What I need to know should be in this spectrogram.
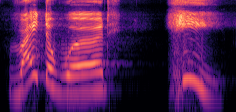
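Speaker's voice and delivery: slow, clear dictation of the word "he". Shown as a demonstration. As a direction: say "write the word he" slowly, leaning on "he". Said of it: "you will write the sight word I tell you".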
